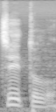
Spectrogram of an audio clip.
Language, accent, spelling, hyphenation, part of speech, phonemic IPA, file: Portuguese, Brazil, título, tí‧tu‧lo, noun, /ˈt͡ʃi.tu.lu/, Pt-br-título.ogg
- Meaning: title: 1. prefix or suffix added to a name 2. name of a book, movie etc 3. victory in a competition 4. certificate of right of some sort, such as to ownership of a property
